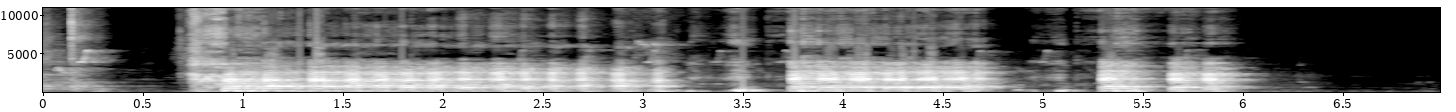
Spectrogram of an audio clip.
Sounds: Laughter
